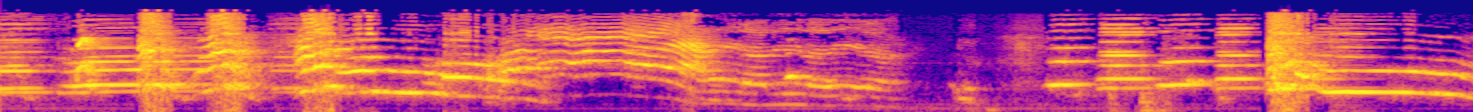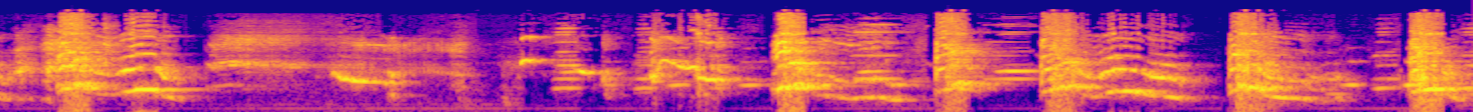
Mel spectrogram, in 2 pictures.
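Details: Puppy howling and yipping along with a toddler to a harmonica, a playful duet; wavering, sliding howls over reedy harmonica chords, broken by sharp clicks and bumps.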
